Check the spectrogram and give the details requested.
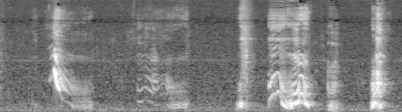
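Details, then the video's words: Pet dog, filmed while howling like a wolf, gives a mix of short yelps, wavering whines and rough growling bursts in about five separate outbursts across four seconds, in a quiet room. "howling like a wolf"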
